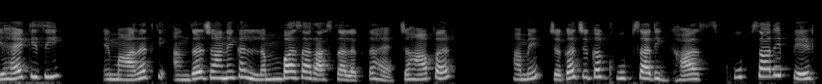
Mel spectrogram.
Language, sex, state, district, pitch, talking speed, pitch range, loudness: Hindi, female, Maharashtra, Aurangabad, 285 Hz, 145 wpm, 235-325 Hz, -24 LUFS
